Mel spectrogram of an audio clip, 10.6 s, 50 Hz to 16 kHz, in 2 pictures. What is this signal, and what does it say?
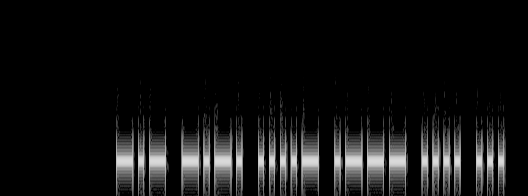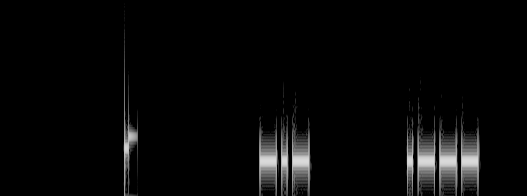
Morse code, heard as a keyed tone, about 21 wpm, spaced as for 16 wpm, 700 Hz. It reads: KC4JHS KJ
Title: USA Call Signs - 6 Characters - 6x Character Spacing - 22wpm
